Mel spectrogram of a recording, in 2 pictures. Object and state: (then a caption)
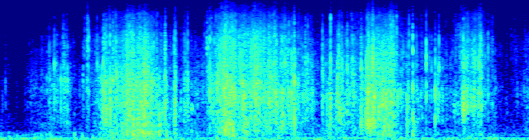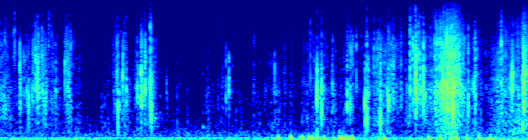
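Flat paper tea bag being crinkled. A flat, unfilled paper tea bag with an orange "Bio Tee" print, thin, hollow and looking empty, is held by the edges and flexed and crinkled by hand. Bright, papery crinkling and crunching rises and falls in irregular swells, with quieter rustling between the louder bursts.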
